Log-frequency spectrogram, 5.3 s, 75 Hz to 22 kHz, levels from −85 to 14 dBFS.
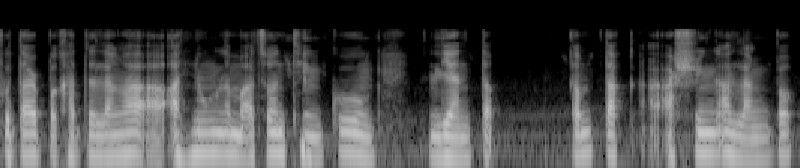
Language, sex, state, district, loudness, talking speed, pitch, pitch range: Mizo, male, Mizoram, Aizawl, -20 LUFS, 215 wpm, 120 Hz, 115-125 Hz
